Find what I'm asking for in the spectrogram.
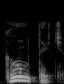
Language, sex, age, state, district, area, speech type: Kashmiri, male, 45-60, Jammu and Kashmir, Budgam, urban, spontaneous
